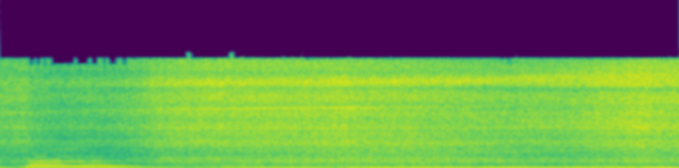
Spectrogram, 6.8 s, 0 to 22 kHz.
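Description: Class 172 Turbostar diesel multiple unit pulling out: a single short horn note about a quarter second in, lasting about a second, then the underfloor diesel engines running under power with building wheel and rail noise as the carriages pass.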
